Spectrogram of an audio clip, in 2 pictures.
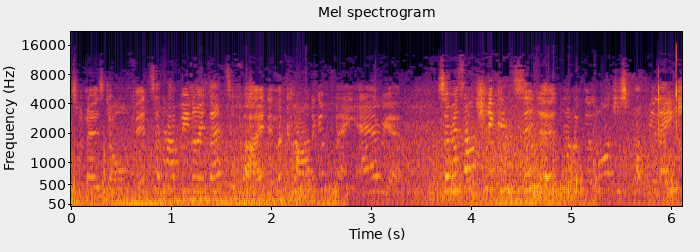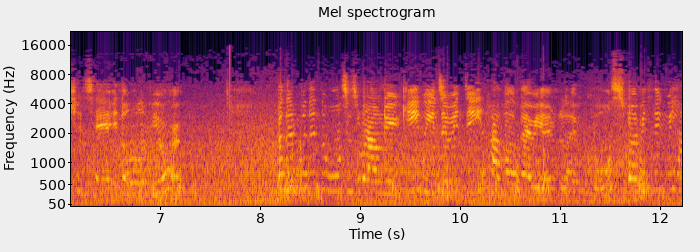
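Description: Tour boat's engine running with a steady low hum, dropping away briefly about three seconds in, under a voice talking.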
